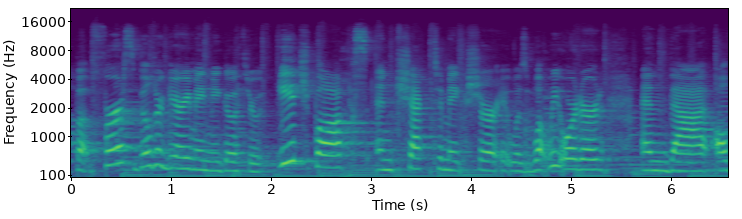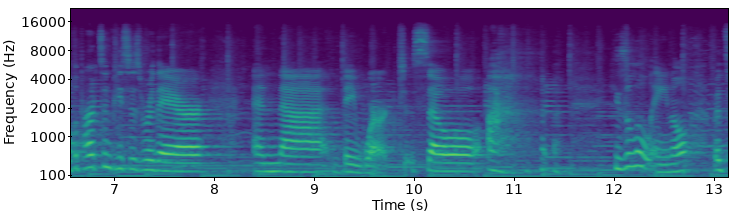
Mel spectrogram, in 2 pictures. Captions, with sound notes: But first, Builder Gary made me go through each box and check to make sure it was what we ordered and that all the parts and pieces were there and that they worked. So (laughs) he's a little anal,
